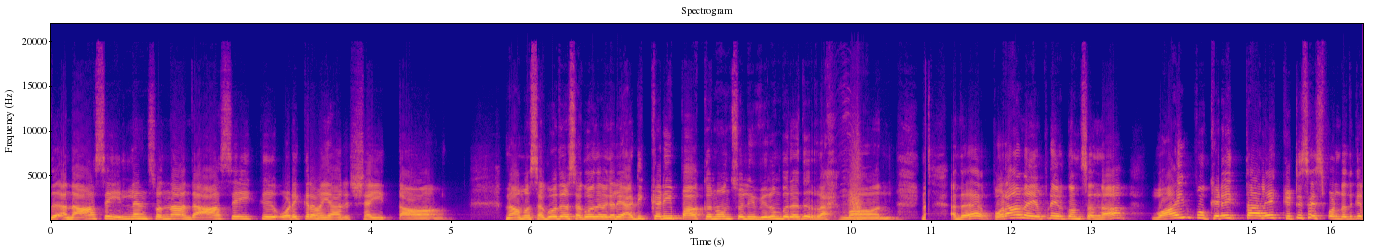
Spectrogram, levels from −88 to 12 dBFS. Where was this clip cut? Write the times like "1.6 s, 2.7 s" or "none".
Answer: 10.9 s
